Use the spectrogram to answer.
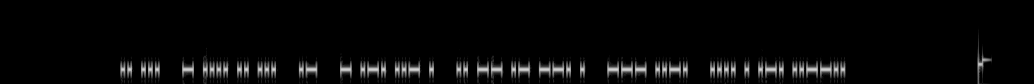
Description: Morse code, heard as a keyed tone, about 36 wpm, 700 Hz. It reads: IS THIS A TRUE IMAGE OF HER?
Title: Sentences from Top 1000 Words - Review Part 4 - 35wpm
